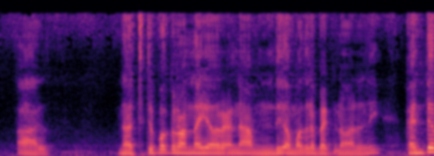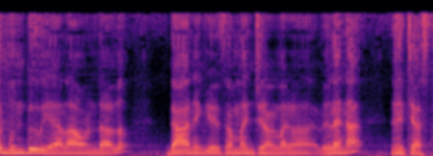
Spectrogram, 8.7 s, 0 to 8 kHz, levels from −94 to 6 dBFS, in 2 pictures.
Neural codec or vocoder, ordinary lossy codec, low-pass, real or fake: codec, 16 kHz, 1.1 kbps, Voila-Tokenizer; none; none; fake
